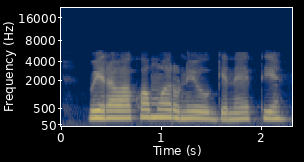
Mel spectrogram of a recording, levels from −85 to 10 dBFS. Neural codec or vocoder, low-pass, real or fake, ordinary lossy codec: none; 5.4 kHz; real; none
